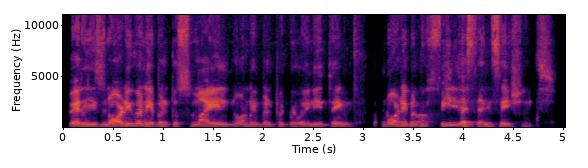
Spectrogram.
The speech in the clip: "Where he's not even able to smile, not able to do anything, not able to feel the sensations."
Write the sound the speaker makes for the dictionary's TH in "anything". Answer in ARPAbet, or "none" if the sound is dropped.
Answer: T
